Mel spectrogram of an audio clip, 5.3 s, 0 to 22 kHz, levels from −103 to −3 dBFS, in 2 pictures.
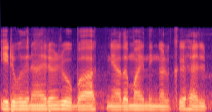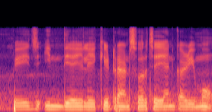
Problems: constant background noise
